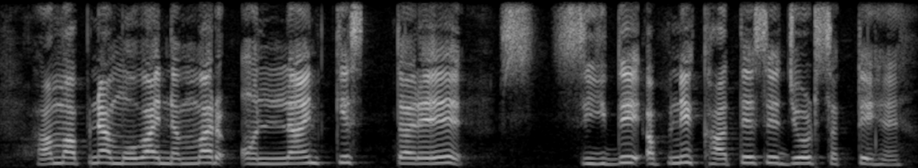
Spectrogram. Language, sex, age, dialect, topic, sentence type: Hindi, female, 18-24, Kanauji Braj Bhasha, banking, question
